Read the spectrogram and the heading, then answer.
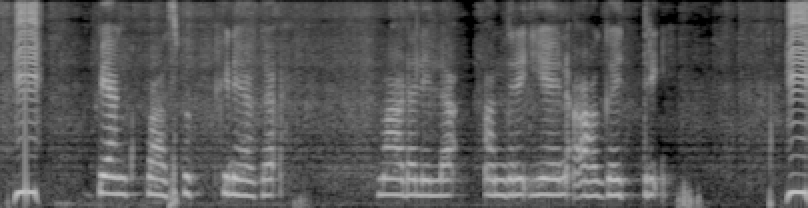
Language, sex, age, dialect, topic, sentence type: Kannada, female, 25-30, Dharwad Kannada, banking, question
